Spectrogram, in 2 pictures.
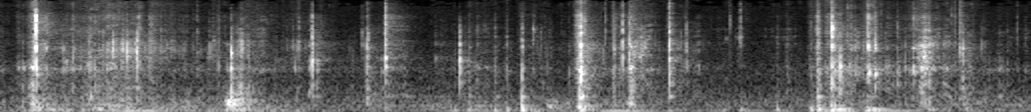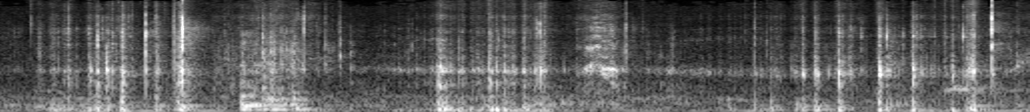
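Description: A solid dry white bar of soap held in the hand is carved with a metal box-cutter blade into flakes. A rapid, irregular series of crisp, bright scraping and cracking cuts is heard, with faint crinkling as the flakes break away.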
